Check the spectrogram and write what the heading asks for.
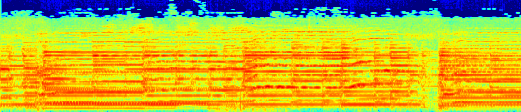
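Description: Band playing live, led by electric guitars holding chords that change every second or so, with a brief break about five and a half seconds in.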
